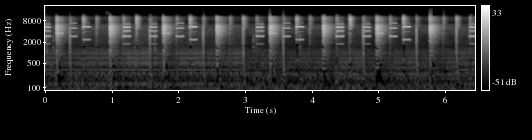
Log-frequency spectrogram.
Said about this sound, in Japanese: ちょ、ちょっと、あんまり音流したらいかんか俺だけが聞こえるぐらいの音音楽で音が出おらんあれちょっと音出たんか今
